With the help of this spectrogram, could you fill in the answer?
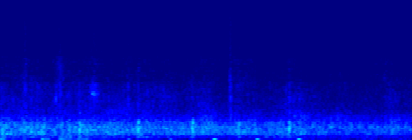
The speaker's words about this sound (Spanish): Eh, es magnífico además lo que han logrado con la orquesta, a la cual voy a pedir un nuevo aplauso. La orquesta y el maestro Fabián Bertero que ha realizado la totalidad de los arreglos de esta noche. ¿eh? Un aplauso para el maestro Fabián Bertero.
